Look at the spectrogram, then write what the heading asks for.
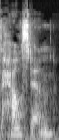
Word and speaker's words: Houston: stands for south of Hston and Hston is a main street here that runs east to west and west to east. It looks like it's spelled house uh Houston, but and that was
